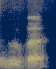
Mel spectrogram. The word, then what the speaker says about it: Whova: want to do to prepare is download the Hoova app. It is spelled WHOVA.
